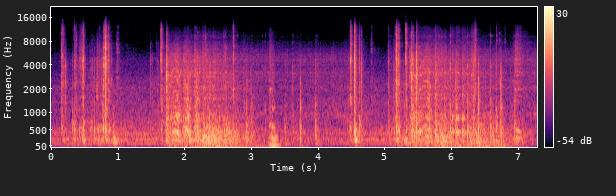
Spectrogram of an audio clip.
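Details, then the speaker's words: BMW E36 that sat unused, crank-no-start: repeated cranking with ragged, uneven catches that run briefly then die out, with heavy smoke from oil put in; owner suspects stuck piston rings. "starts well it started and i got it to run there for a little while but as soon as i let it shut off it uh it died off again"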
